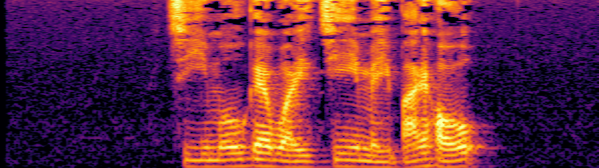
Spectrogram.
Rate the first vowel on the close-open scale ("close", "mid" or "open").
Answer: close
